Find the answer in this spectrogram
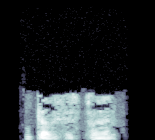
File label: Fire Dispatch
